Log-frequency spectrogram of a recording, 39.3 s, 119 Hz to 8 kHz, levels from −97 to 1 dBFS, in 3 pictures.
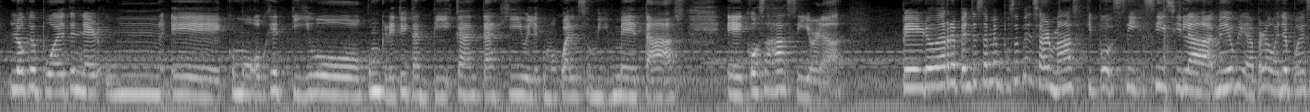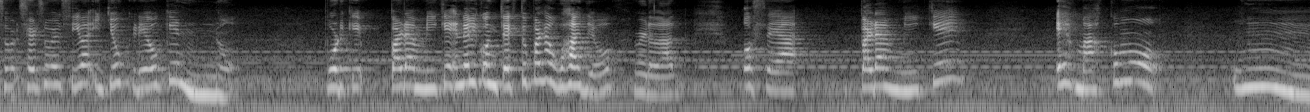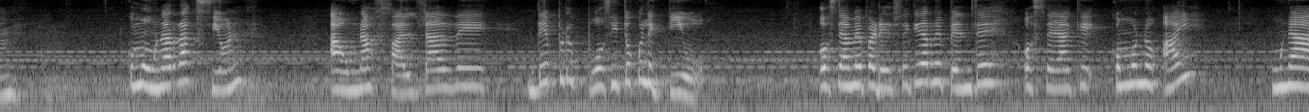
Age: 10-29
